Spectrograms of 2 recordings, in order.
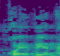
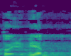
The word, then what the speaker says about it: Tuệ Viễn: Huệ Viễn hay còn gọi là Tuệ Viễn. Ở trong miền Nam họ đọc là Huệ, còn Việt Nam chúng ta, ngoài Bắc chúng ta đọc là Tuệ, vì chữ Hán á.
